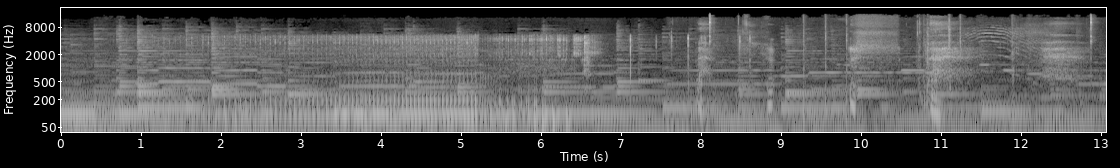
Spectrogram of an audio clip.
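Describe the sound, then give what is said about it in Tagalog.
A motorcycle arriving, its engine droning loudly and steadily for about five seconds before other busy sounds take over. “sabi na nga ba, motor mo yung narinig kong dumating eh”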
